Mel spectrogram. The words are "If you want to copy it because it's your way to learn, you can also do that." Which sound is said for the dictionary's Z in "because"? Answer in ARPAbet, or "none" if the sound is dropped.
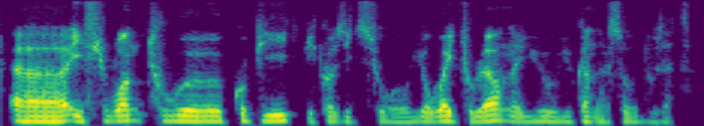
Z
